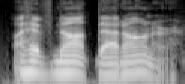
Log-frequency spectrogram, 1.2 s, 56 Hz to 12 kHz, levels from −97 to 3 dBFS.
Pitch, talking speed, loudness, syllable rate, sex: 110 Hz, 245 wpm, -17 LUFS, 5.7 syllables/s, male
